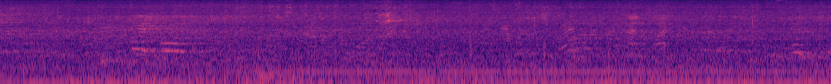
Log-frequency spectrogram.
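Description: Electric wheelchair motors whir steadily in a large echoing hall.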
